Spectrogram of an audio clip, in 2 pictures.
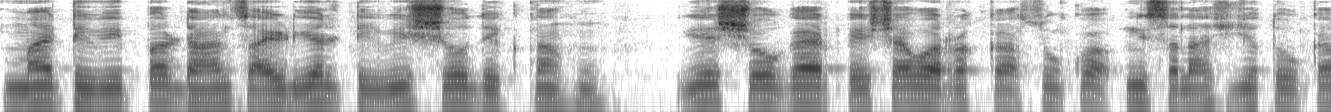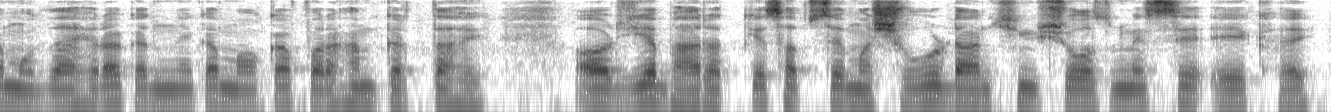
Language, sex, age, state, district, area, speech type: Urdu, male, 18-30, Maharashtra, Nashik, rural, spontaneous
